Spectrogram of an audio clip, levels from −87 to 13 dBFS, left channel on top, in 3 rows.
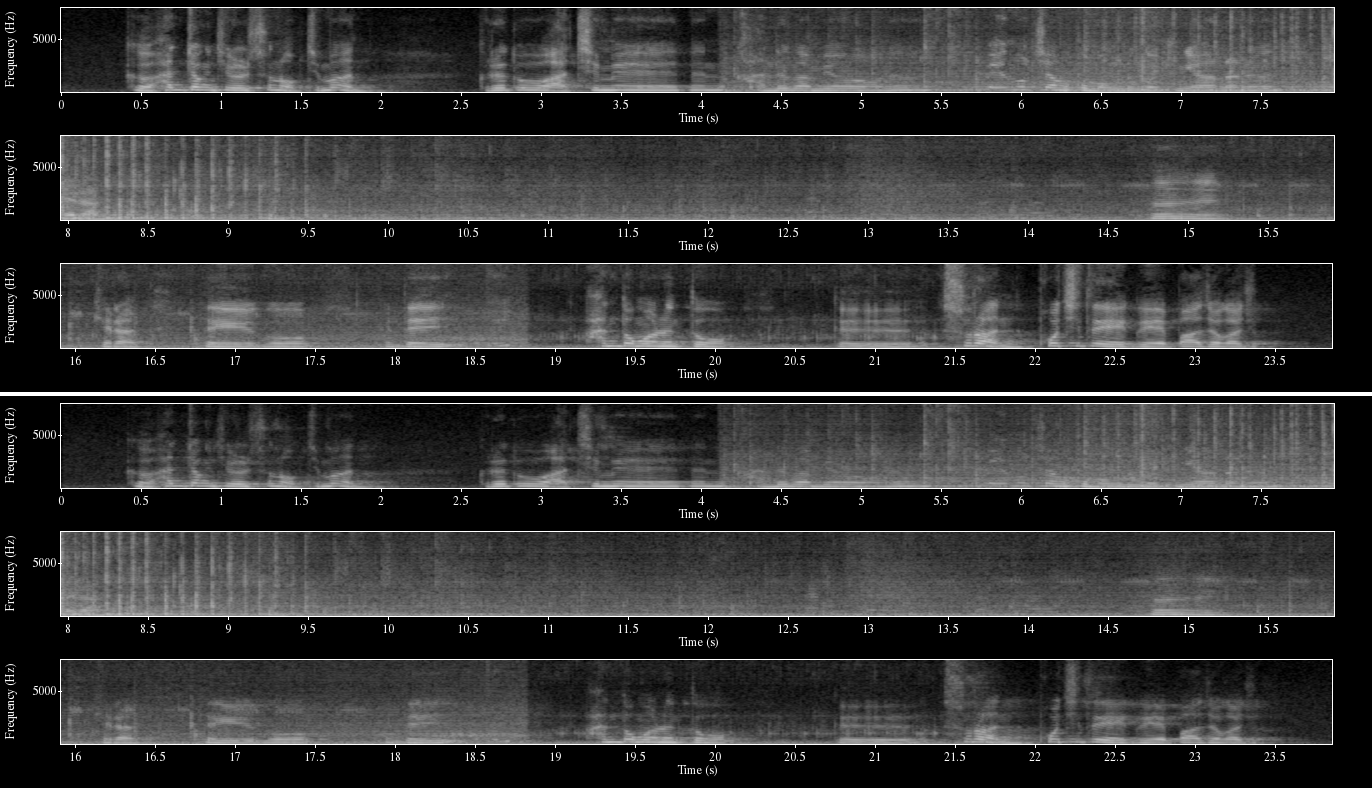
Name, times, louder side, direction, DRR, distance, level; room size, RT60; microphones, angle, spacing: voice 1, 0.4-2.0 2.6-5.5 5.8-8.3 9.2-9.4 14.8-15.3 16.1-18.8 19.2-20.1 20.7-23.4, left 2 dB, 80° left, 10 dB, 1.3 m, -23 dB
sound 1, 4.1-18.8, equal, 5° right, 2.6 m, -30 dB
sound 2, 6.7-21.8, left 1 dB, 20° left, 1.4 m, -35 dB
voice 2, 9.5-10.4 11.1-15.6, right 1 dB, 35° right, 2 dB, 5.8 m, -46 dB
21.5 x 20.0 x 9.6 m, 0.67 s
head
